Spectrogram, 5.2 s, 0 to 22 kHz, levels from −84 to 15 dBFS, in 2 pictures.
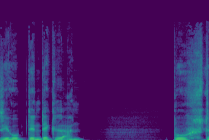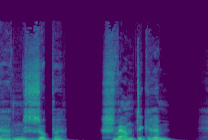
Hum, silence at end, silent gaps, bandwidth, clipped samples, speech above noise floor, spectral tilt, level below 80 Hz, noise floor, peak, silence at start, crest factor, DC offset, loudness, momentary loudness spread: none; 0.45 s; none; 18.5 kHz; under 0.1%; 46 dB; -4.5 dB/octave; -34 dBFS; -68 dBFS; -4 dBFS; 0 s; 20 dB; under 0.1%; -23 LUFS; 10 LU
